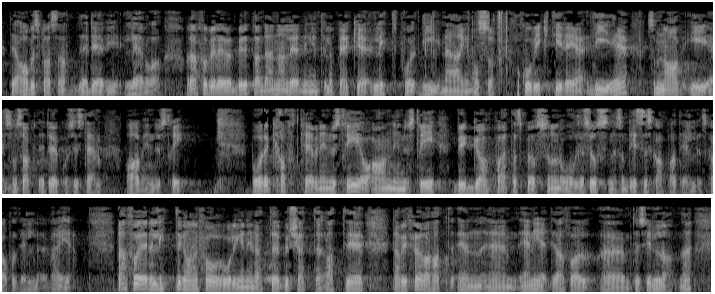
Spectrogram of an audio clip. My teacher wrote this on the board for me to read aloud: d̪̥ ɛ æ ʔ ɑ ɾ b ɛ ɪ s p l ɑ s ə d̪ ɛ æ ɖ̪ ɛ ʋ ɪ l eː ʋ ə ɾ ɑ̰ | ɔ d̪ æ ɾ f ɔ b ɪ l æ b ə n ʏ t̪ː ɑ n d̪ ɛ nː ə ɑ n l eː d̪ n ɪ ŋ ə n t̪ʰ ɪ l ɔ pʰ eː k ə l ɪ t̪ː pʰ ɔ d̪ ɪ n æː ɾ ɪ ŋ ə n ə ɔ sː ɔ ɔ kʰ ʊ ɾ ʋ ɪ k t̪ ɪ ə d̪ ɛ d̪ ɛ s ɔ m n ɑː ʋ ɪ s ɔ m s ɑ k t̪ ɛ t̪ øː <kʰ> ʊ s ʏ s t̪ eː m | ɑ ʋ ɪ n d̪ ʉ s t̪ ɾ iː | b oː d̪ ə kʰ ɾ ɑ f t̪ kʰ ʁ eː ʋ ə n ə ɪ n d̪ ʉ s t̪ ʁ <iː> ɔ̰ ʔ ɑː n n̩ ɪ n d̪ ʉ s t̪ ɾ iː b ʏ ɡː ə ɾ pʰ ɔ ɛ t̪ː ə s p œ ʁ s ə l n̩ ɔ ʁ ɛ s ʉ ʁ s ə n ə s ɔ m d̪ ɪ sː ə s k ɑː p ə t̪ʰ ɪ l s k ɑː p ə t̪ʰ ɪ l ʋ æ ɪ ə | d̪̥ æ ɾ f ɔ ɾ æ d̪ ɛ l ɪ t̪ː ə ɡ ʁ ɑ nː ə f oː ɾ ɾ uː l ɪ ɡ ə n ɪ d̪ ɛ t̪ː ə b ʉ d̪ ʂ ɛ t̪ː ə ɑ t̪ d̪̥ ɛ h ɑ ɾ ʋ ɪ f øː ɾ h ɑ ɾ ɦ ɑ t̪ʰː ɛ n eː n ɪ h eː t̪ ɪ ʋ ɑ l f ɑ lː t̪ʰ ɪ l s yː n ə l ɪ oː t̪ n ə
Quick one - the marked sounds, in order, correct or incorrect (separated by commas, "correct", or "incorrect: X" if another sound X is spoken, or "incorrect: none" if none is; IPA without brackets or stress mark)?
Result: incorrect: k, correct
